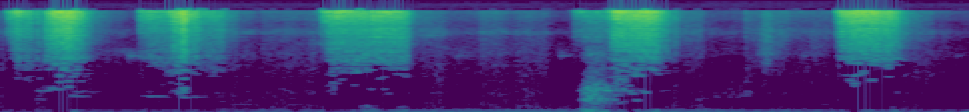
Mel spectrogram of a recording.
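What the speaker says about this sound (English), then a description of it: "holding spray. I'm just gonna use a little bit." Several short hissing bursts of hairspray on a wig, about five, spaced unevenly with quiet gaps, close and fairly loud, no voices.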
